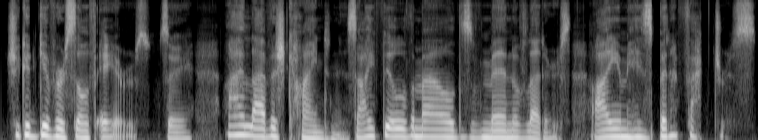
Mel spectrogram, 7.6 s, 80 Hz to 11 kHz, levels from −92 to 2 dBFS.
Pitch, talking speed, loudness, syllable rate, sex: 165 Hz, 165 wpm, -19 LUFS, 4.1 syllables/s, male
